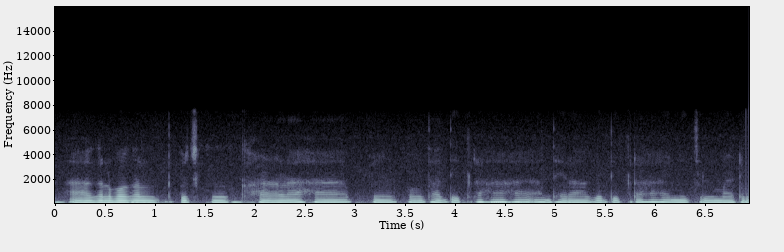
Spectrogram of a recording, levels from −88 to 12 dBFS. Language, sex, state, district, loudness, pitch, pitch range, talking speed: Hindi, female, Jharkhand, Garhwa, -16 LUFS, 155 Hz, 150-160 Hz, 130 wpm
